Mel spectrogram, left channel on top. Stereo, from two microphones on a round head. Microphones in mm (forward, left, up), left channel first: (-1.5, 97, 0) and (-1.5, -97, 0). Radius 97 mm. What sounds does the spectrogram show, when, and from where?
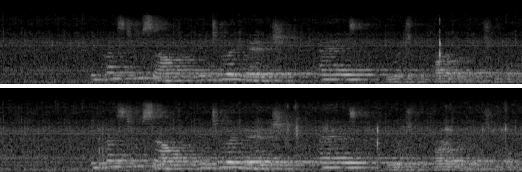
0.9 s a woman speaking: 10° left (ahead or behind), 4.5 m
3.9 s a man speaking: 65° left (ahead or behind), 3.5 m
